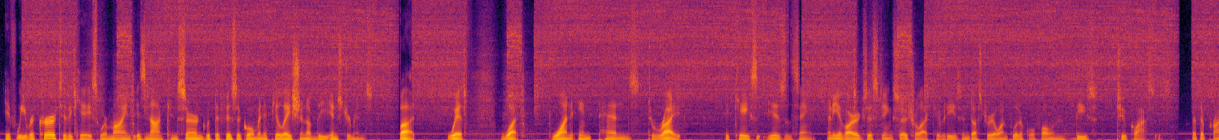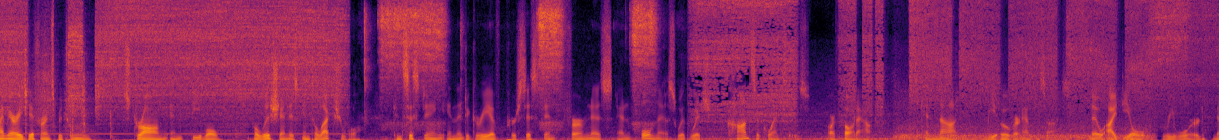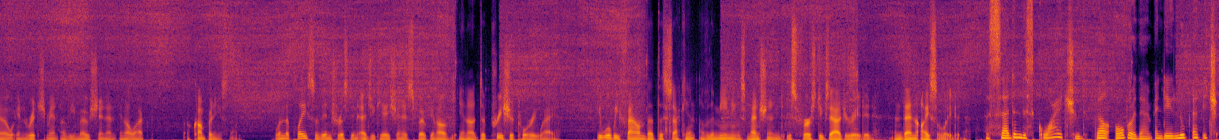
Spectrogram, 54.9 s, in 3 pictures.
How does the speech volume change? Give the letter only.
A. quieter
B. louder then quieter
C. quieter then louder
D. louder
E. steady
C.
